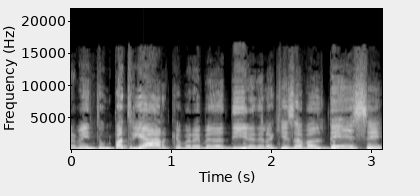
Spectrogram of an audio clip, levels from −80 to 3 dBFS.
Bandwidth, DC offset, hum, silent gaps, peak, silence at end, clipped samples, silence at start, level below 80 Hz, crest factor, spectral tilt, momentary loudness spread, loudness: 17 kHz; under 0.1%; none; none; 0 dBFS; 0 s; under 0.1%; 0 s; -46 dBFS; 12 dB; -4 dB/octave; 5 LU; -12 LUFS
